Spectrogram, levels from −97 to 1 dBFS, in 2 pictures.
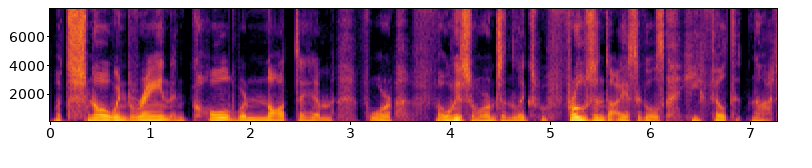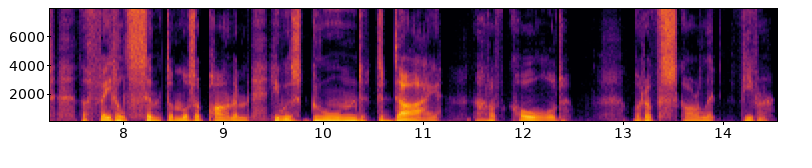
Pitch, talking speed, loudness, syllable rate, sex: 130 Hz, 170 wpm, -21 LUFS, 4.5 syllables/s, male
